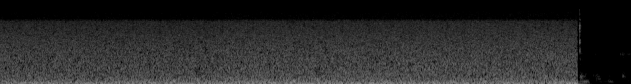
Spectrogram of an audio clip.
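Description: Pink noise test signal played back from a Pro Tools track: a steady, even hiss, the constant source used for tuning a room. It cuts off suddenly near the end.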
